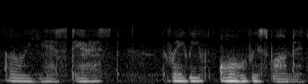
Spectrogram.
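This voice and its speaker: A soft, knowing wife. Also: female voice, deep voice, steady tone, unhurried, slight background noise. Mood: tender. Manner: soft, affectionate, coaxing. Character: sweet, knowing wife Marge, adult woman. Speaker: actress playing Marge. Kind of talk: 1950s radio drama acting. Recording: dull vintage 1950s radio broadcast.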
